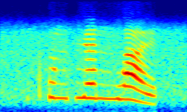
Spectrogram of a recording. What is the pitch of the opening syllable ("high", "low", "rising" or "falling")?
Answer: high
